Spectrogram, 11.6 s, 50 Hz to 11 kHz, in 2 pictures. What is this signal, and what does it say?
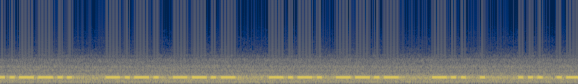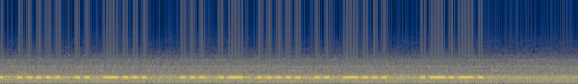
Morse code, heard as a keyed tone, machine-sent, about 25 wpm, 980 Hz, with radio static and room echo. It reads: … CQ CQ DE SA5IB SA5IB <AR>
